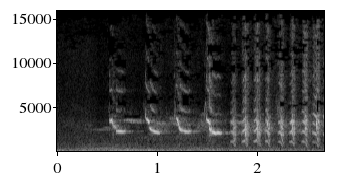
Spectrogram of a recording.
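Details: Javan myna singing a full varied song, used to lure other mynas into responding: four downward-sliding whistles, then a fast run of sharp clicking, chattering notes repeated several times a second.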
